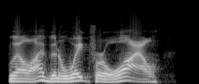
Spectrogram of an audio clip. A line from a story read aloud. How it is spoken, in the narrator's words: Jerry said excitedly and too loud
